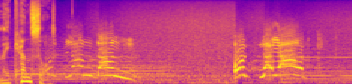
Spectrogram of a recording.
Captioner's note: speaking German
